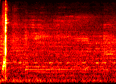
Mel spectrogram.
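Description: A golf club striking a ball on a full swing: one sharp, short crack about a tenth of a second in.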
